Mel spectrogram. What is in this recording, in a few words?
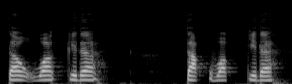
"takwakketv", Muscogee; Onvkv Ohhvyayices; A Dictionary of Creek/Muskogee; SIL International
